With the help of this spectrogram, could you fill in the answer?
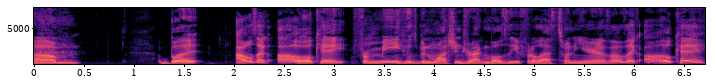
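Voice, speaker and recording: At a moderate pace, a man speaks with lively intonation and a fairly high pitch, a normal speaking voice. The sound is dry and close with no echo. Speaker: podcast host. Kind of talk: casual chat.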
